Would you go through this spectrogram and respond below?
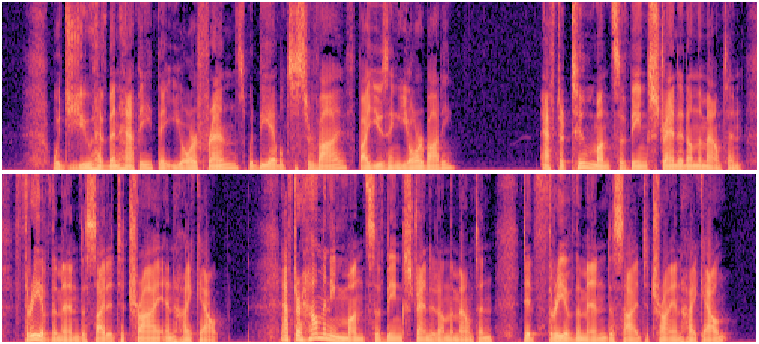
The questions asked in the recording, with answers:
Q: After how many months of being stranded on the mountain did three of the men decide to try and hike out?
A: After 2 months of being stranded on the mountain, three of the men decided to try and hike out.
